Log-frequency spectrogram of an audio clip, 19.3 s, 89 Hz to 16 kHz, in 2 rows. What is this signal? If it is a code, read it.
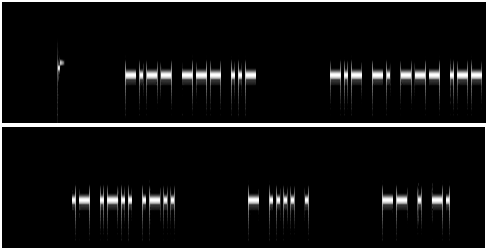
Morse code, heard as a keyed tone, about 17 wpm, 700 Hz. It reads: YOU KNOW ALL THE MEN
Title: 3x Word-Spacing - Sentences from Top 300 Words - 17wpm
